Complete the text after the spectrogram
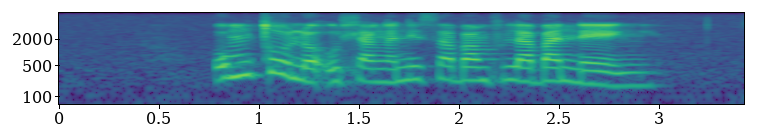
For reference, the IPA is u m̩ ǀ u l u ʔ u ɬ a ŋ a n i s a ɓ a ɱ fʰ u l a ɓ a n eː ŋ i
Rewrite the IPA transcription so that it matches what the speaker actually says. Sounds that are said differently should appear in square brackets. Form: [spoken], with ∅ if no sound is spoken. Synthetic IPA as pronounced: u m̩ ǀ u l [ɔ] ʔ u ɬ a ŋ a n i s a ɓ a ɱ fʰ u l a ɓ a n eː ŋ i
